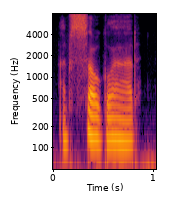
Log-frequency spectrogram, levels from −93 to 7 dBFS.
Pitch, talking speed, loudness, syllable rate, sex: 130 Hz, 175 wpm, -19 LUFS, 3.9 syllables/s, female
